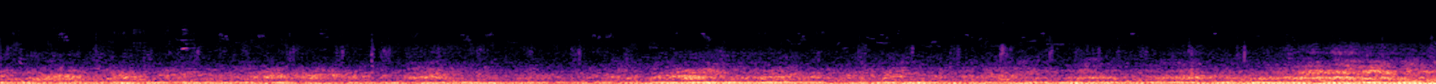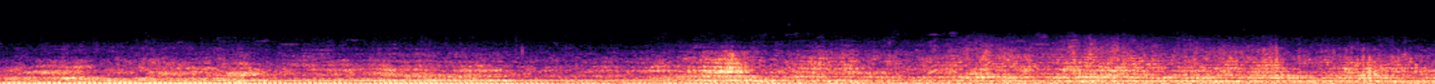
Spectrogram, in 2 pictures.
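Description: Wind blows outdoors, rumbling against the microphone.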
